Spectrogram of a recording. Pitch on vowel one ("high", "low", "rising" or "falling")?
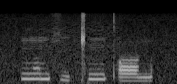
high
